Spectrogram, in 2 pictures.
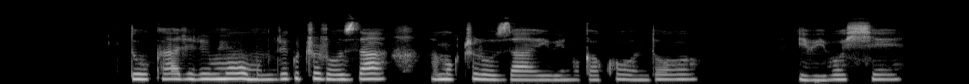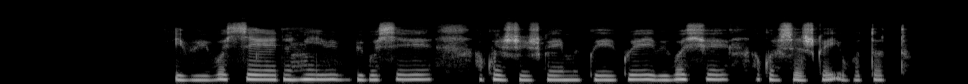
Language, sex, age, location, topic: Kinyarwanda, female, 18-24, Huye, finance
